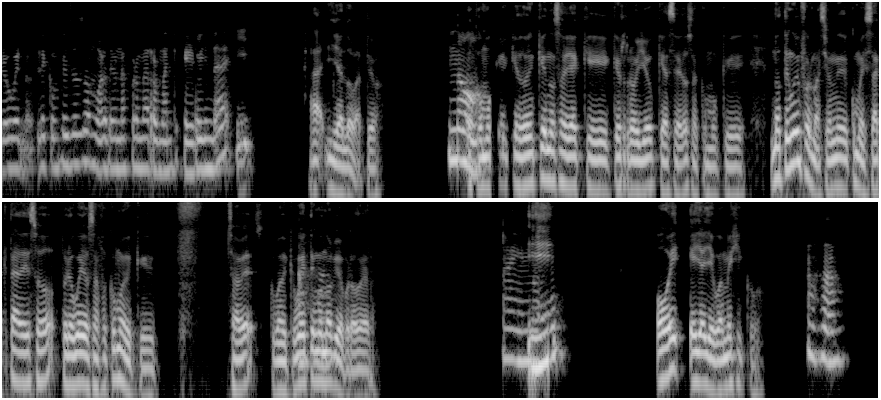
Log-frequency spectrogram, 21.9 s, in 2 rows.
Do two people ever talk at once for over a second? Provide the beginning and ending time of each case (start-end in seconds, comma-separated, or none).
none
